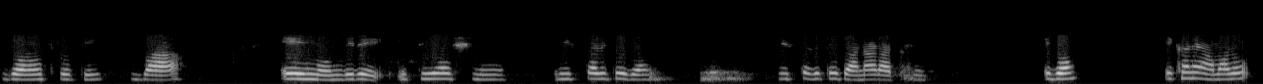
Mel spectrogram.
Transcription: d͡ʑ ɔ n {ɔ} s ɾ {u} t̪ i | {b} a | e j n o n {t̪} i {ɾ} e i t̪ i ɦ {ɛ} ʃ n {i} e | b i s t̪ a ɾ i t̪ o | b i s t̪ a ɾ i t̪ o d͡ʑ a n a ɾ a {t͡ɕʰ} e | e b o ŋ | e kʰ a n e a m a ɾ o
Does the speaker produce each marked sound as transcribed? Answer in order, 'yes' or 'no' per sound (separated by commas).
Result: no, no, yes, no, yes, no, yes, yes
